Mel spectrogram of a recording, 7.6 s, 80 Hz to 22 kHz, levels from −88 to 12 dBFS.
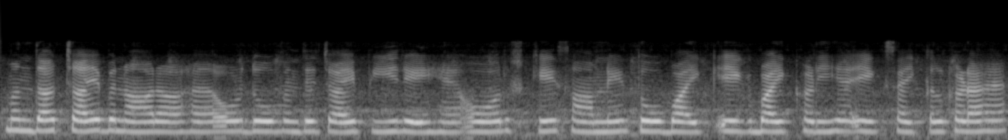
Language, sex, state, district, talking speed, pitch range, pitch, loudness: Hindi, female, Punjab, Pathankot, 200 wpm, 260-275 Hz, 265 Hz, -17 LUFS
